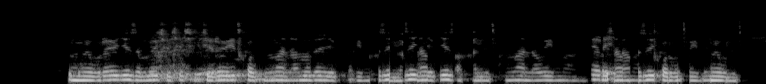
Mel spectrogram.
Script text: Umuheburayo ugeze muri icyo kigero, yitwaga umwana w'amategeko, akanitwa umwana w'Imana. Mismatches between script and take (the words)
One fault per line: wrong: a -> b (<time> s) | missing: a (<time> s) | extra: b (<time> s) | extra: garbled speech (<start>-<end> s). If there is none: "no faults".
extra: icyo (1.7 s)
extra: garbled speech (3.6-4.5 s)
extra: garbled speech (5.9-7.4 s)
